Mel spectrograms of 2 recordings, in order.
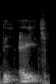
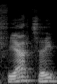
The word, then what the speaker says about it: Theate: latin ladies in defense my mate Arthur the eight probably pronounced fiate but I like the eight better and I got this runner's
